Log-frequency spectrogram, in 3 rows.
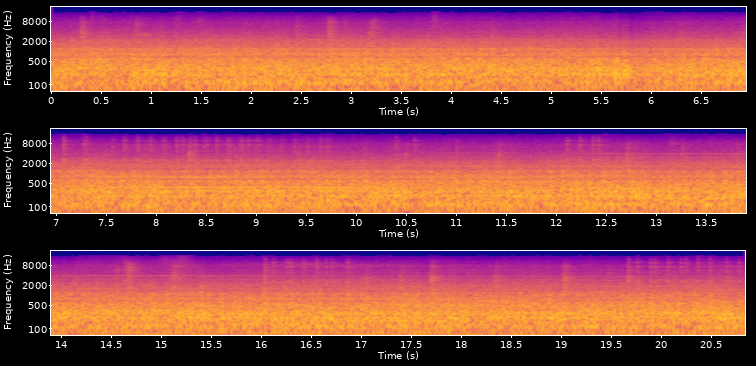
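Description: Shinano Railway SR1 series electric train running on the line, heard from inside the car: a steady rumble of wheels on rail, with scattered clicks as the wheels pass over rail joints.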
